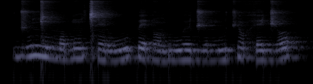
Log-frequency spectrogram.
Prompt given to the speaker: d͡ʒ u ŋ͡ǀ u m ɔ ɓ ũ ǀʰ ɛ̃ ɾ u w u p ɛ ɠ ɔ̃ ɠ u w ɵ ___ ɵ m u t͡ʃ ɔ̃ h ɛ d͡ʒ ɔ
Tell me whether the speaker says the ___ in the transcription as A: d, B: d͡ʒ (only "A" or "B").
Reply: B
